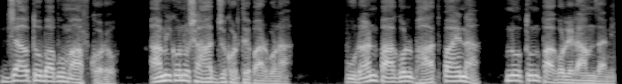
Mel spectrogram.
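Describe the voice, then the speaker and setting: A man's voice: medium pitch, very animated, normal speed, dry recording, studio quality. A man voicing a stingy, brusque village householder who scorns beggars in a cartoon folk tale. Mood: scornful.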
